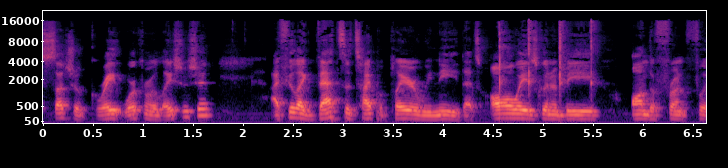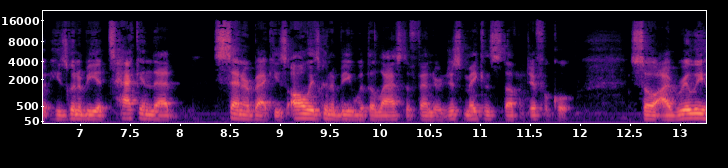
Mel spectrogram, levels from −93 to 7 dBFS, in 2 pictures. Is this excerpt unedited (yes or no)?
yes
